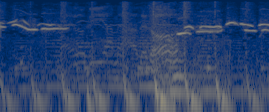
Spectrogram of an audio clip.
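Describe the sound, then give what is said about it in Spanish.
A person whistles a wavering, bright melody, loud and clear throughout, over a busy low background. “Eso es lo que iba silbando el cura párroco de Iquique en Chile.”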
